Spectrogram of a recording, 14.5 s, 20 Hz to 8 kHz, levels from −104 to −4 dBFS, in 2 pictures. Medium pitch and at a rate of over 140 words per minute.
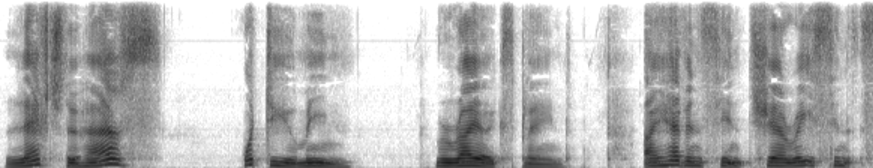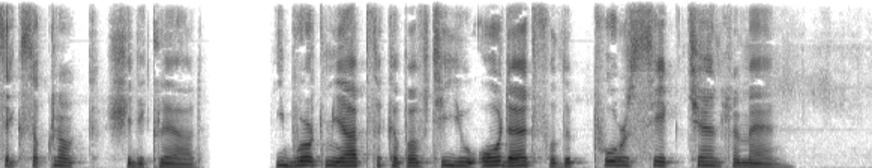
No: medium, 165 Hz; slow, 135 wpm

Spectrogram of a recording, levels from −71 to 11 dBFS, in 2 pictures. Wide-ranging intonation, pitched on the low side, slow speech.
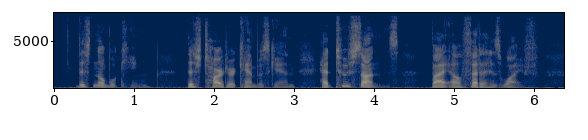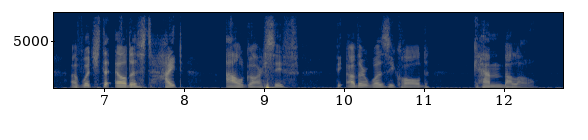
Yes: wide, 5.7 semitones; low, 115 Hz; slow, 120 wpm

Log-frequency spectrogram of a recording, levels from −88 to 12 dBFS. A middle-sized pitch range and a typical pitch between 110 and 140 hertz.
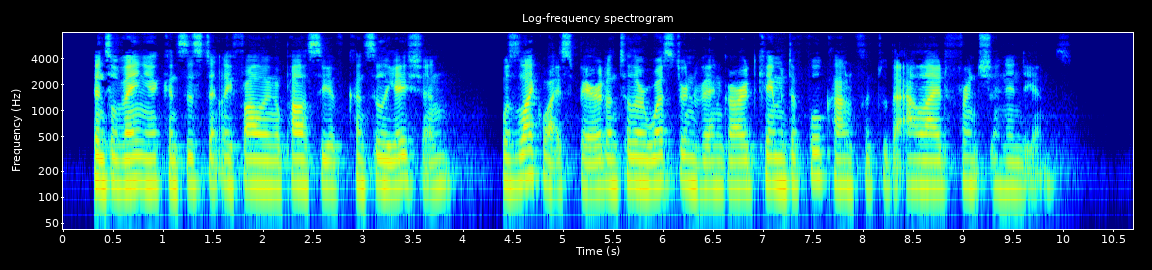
No: narrow, 1.5 semitones; low, 135 Hz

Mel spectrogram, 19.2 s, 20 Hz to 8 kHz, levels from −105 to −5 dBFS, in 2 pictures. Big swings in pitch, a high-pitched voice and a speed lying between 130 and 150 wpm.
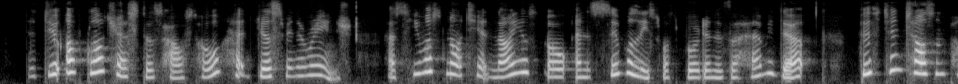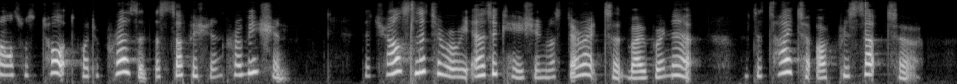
No: wide, 6.4 semitones; very high, 335 Hz; average, 160 wpm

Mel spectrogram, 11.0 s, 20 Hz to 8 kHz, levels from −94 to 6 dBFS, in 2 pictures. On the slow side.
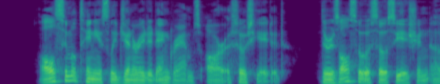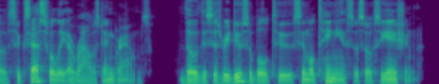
Yes: slow, 115 wpm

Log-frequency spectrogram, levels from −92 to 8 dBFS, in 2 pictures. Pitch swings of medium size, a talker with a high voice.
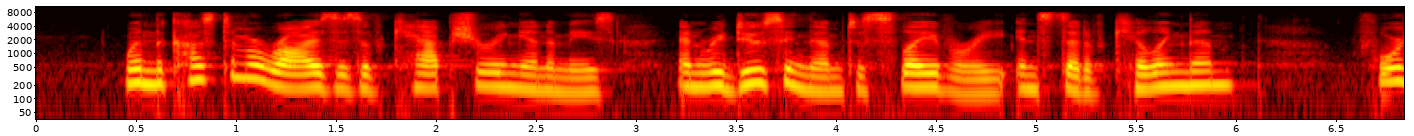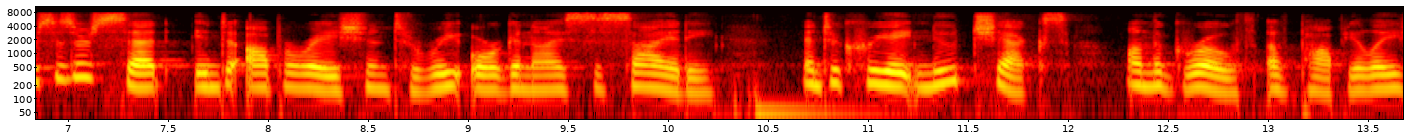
No: average, 3.3 semitones; medium, 180 Hz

